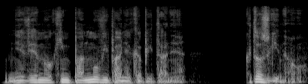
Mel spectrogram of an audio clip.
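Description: A cornered, desperate Union soldier, voiced by a male audiobook narrator, mumbling warily in a gravelly, husky voice lifted a little above his own. The sound is dry and close. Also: sits low, brisk, mellow, dry recording. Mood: wary.

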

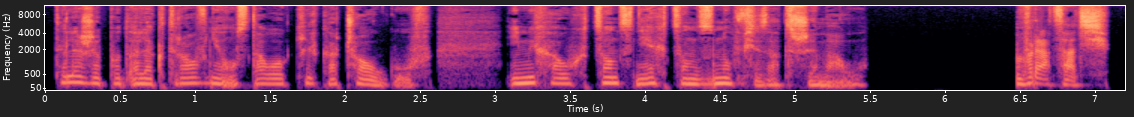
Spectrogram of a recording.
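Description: An audiobook narrator reading a story in a steady, measured way. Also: mid-range voice, husky, dry recording. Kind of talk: scripted narration.

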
